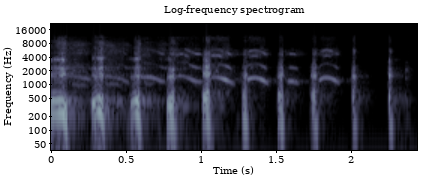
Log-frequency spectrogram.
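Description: A man laughing hard in a rapid run of short, high, squeaky pulses, about six a second.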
